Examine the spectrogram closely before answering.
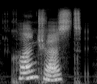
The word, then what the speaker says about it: contrast: Contrast, con is stressed, and then yeah, contrast.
